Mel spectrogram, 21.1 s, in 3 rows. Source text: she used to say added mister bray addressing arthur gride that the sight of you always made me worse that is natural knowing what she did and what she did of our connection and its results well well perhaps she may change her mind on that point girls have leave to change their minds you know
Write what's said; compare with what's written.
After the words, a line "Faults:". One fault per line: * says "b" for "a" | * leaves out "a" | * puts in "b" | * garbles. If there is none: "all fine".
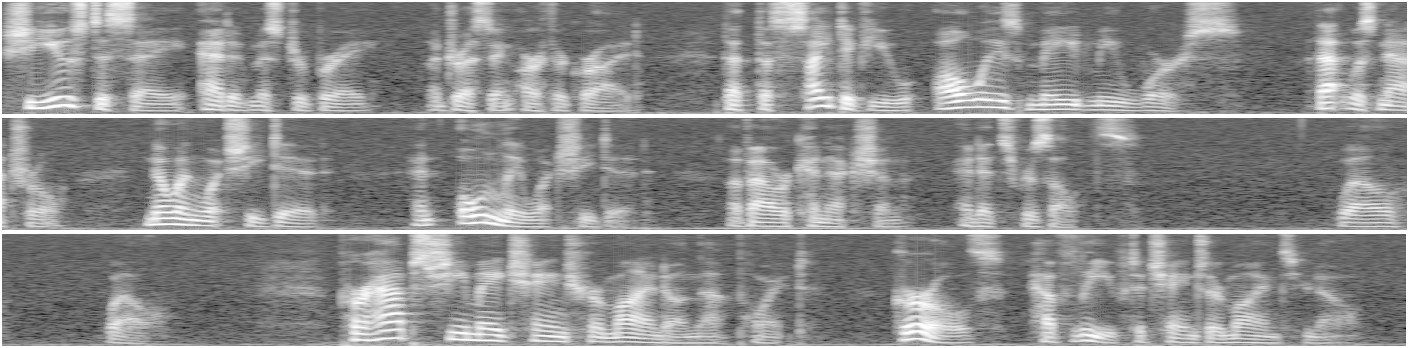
she used to say added mister bray addressing arthur gride that the sight of you always made me worse that was natural knowing what she did and only what she did of our connection and its results well well perhaps she may change her mind on that point girls have leave to change their minds you know
Faults:
* says "was" for "is"
* puts in "only"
